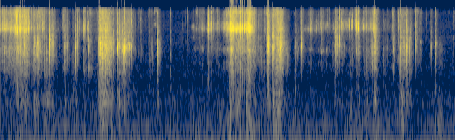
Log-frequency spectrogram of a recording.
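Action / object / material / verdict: scrape / soap bar scraped with a knife blade / soap / none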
